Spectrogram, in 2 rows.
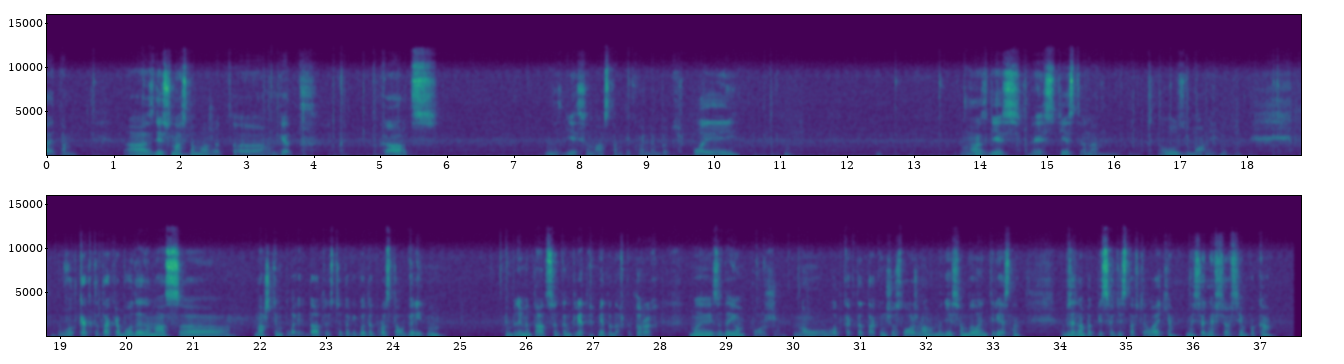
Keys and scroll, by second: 9.2 ctrl+w.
